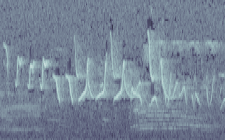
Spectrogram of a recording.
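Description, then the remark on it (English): A willow warbler sings on a hillside, a clear, high cascade of liquid, dripping notes that tumble downward in quick phrases, over a soft outdoor background hum with no talking. “Sort of dripping notes.”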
